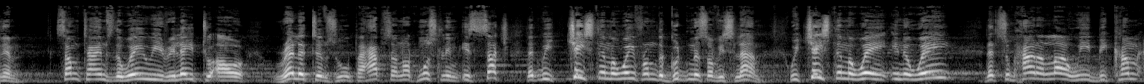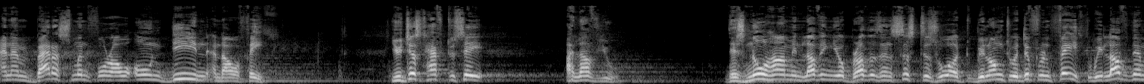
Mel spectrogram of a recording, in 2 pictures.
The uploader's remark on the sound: Jumu&#8217;ah Lecture from London Holloway Masjid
